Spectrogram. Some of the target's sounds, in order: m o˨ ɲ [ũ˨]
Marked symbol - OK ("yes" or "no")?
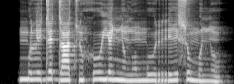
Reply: yes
